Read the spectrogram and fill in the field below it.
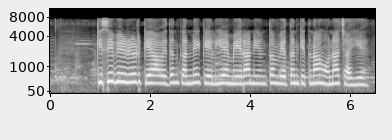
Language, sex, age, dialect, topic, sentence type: Hindi, female, 25-30, Marwari Dhudhari, banking, question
